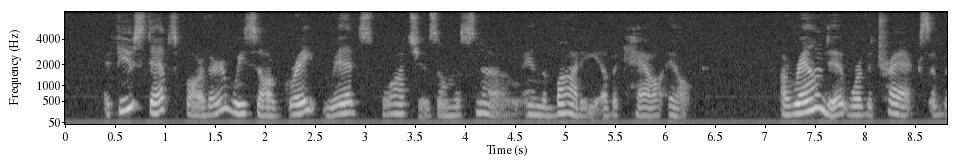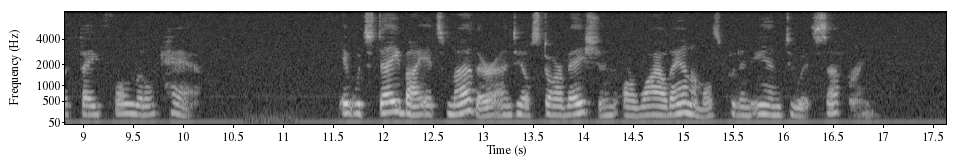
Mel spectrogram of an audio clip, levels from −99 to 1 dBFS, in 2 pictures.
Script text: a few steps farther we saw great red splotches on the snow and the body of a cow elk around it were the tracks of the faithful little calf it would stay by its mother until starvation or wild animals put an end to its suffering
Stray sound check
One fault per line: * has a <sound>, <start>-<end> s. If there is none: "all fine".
all fine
